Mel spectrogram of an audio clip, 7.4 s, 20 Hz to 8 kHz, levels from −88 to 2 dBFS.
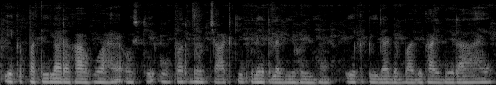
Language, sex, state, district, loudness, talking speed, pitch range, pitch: Hindi, male, Jharkhand, Jamtara, -40 LUFS, 170 wpm, 115-130 Hz, 120 Hz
